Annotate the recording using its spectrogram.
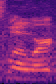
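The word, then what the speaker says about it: Slowre: brand is really unique the name is actually spelled SL o w r e even though it's pronounced slower tell me the logic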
